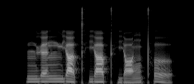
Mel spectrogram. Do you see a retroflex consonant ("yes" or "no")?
no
